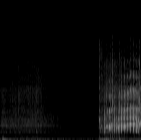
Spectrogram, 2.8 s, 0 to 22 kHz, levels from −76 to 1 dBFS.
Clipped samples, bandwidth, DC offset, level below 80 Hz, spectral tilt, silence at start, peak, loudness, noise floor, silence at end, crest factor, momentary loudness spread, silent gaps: under 0.1%; 16.5 kHz; under 0.1%; -62 dBFS; 1 dB/octave; 0 s; -18 dBFS; -36 LUFS; -68 dBFS; 0 s; 24 dB; 23 LU; none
